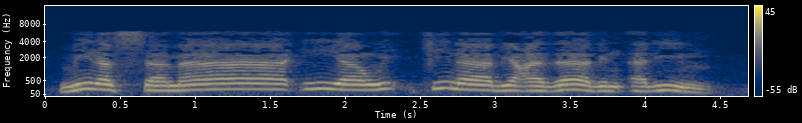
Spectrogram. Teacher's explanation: قرأ قالون بإبدال الهمزة الثانية ياء هكذا: من السماء أو ائتنا بعذاب أليم.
